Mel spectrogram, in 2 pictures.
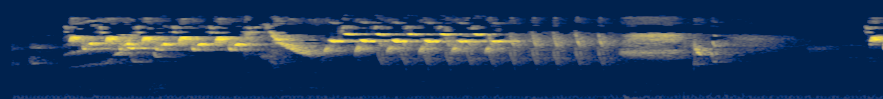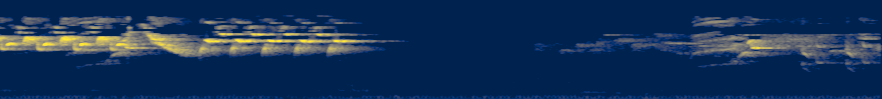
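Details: European goldfinch singing as it comes into breeding condition: bright, rapid twittering phrases of tinkling trills and buzzy notes, delivered in two bursts separated by a pause, with a shorter fragment at the end.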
